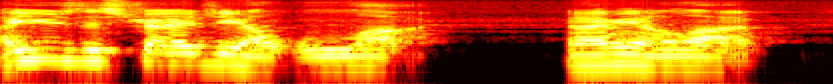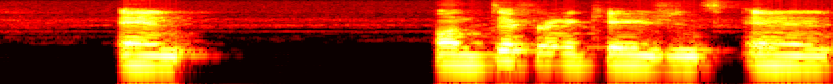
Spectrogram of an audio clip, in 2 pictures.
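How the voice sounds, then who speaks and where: At a moderate pace, a man with a medium pitch and ordinary pitch variation speaks with long, frequent pauses. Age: 20s. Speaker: university student. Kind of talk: self-interview, prepared answers. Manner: formal.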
